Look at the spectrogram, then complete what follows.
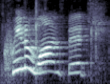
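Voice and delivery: high, excited hype; yelling. Real, not acted. Hyping up the viewer in a tarot reading, mock yelling. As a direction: cheer the viewer on, half-yelling. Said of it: "I'm yelling at you".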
